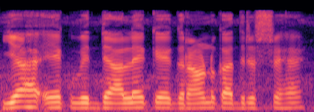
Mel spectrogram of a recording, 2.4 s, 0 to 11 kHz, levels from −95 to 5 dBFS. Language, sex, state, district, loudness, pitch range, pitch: Hindi, male, Jharkhand, Garhwa, -16 LUFS, 145-150 Hz, 145 Hz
